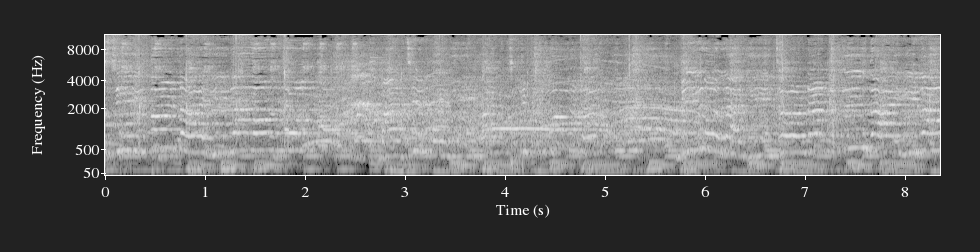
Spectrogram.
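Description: A Nepali lok dohori song performed live: a woman singing into a microphone over rhythmic backing music, with a crowd cheering.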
